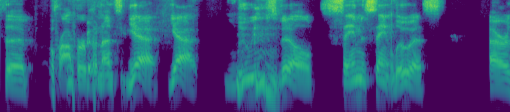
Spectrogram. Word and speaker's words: Louisville: were having a uh if you're from here you say like you have a mouth full of marbles louisville uh but it's louiseville is the proper peninsula yeah yeah louiseville same as st louis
